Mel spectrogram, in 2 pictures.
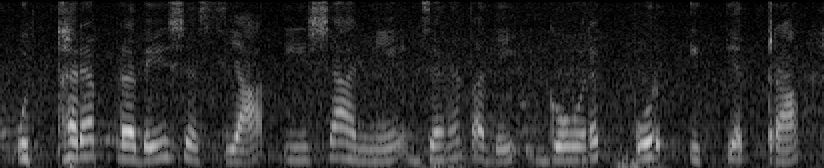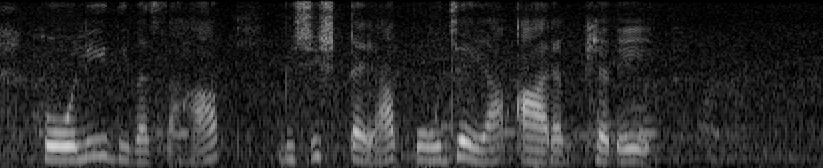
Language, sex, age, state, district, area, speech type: Sanskrit, female, 18-30, Kerala, Thrissur, rural, read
